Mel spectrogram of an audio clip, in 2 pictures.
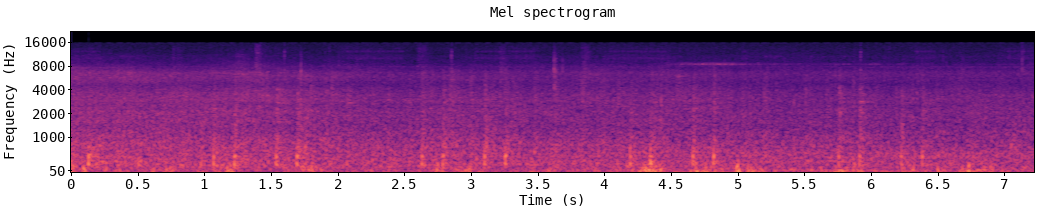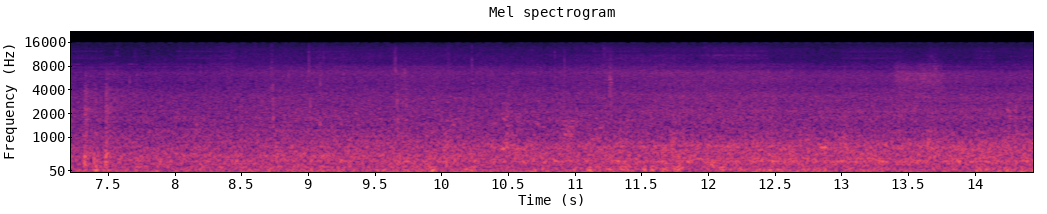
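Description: A train running on the rails, its wheels clacking unevenly over the track joints, then settling into a steadier rumble in the second half.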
